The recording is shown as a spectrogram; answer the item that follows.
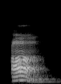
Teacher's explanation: आ तो जीभ का बीच वाला भाग क्रियाशील रहता है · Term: मध्य स्वर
